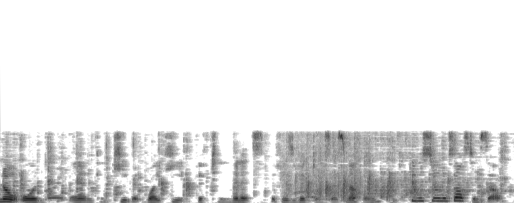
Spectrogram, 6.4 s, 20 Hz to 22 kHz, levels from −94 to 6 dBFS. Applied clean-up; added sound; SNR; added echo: classical method Wiener filter.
